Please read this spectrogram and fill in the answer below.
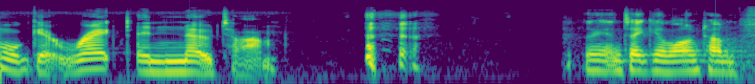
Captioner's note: laughs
